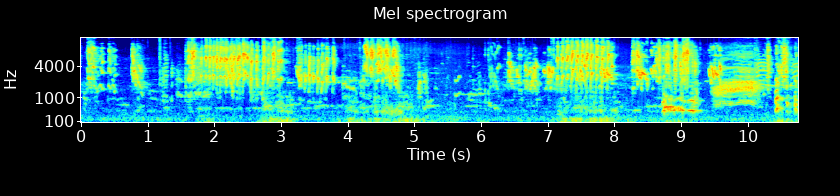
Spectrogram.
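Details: Pet budgerigars eating corn, chirping in bursts of high, harsh, warbling chatter separated by short quieter gaps, with some lower squawky notes near the end.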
